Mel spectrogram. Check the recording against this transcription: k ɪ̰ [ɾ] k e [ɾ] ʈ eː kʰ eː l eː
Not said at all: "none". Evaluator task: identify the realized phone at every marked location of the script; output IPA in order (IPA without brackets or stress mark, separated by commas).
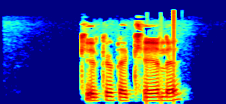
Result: ɾ, none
